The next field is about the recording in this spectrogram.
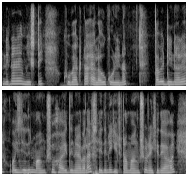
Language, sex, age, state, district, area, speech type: Bengali, female, 18-30, West Bengal, Jalpaiguri, rural, spontaneous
